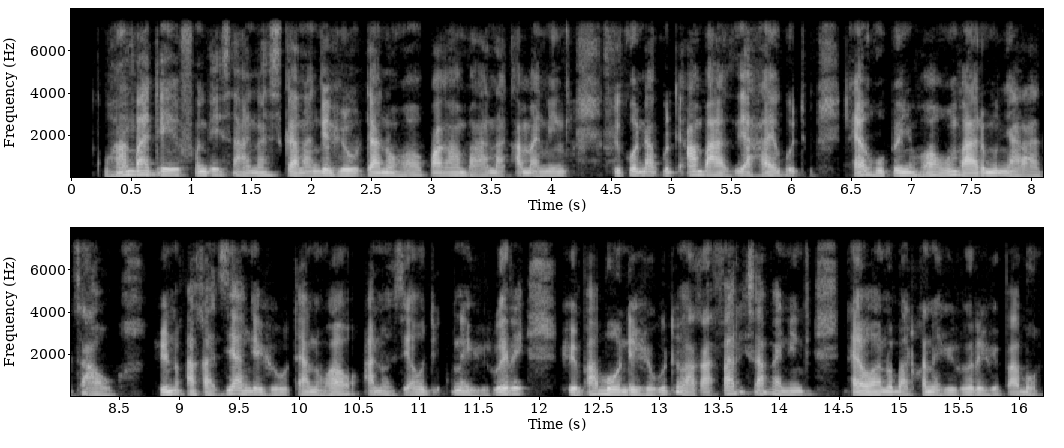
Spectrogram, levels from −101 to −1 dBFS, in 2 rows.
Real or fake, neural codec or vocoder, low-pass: fake; codec, 16 kHz, 4 kbps, FreqCodec, larger model; 7.2 kHz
